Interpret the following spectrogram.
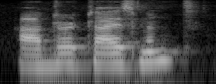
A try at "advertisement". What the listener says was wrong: Good.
